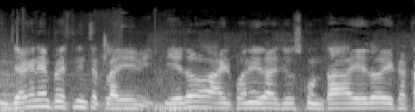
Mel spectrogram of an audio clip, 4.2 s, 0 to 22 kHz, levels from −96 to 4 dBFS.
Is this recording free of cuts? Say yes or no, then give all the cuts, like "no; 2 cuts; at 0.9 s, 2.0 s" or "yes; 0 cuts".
yes; 0 cuts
